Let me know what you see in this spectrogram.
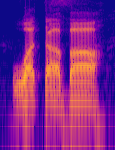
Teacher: با کے اوپر الف مدہ ہو رہا ہے، اسے ایک الف کی مقدار کھینچ کے پڑھنا ہے. تو لوگ جو ہے یہاں پر الف مدہ نہیں کرتے.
